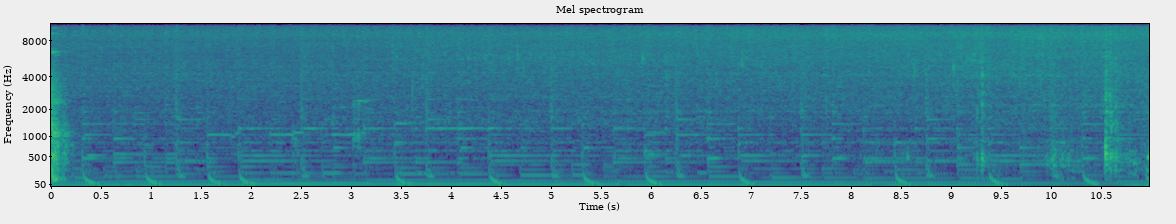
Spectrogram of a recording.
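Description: Ginger-garlic paste fries alongside green chilies and capsicum, giving a steady, moderate sizzle with light stirring, beneath soft background music.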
